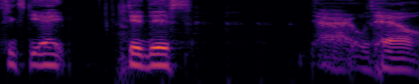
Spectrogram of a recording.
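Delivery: put-on deep old-soldier voice. Retelling the exterminator's lines: imitating a Vietnam vet recalling the war. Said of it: "refers to bug extermination how a Nam guy would".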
